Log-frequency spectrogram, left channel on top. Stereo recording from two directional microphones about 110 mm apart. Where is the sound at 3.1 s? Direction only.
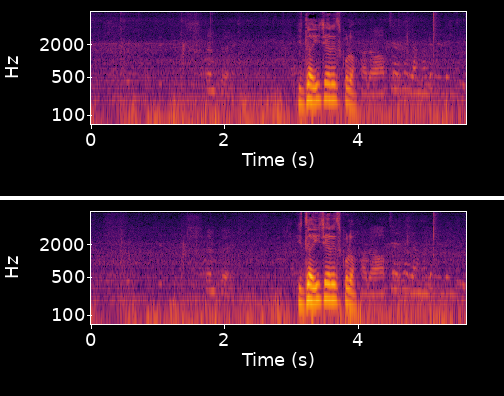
90° right.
